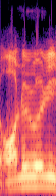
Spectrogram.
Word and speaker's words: honorary: The university conferred an honorary degree upon the distinguished scientist. Here, honorary, not honorary. H is silent, based on that an, not a.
